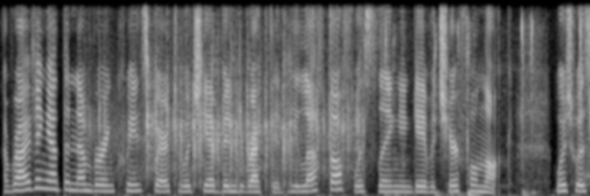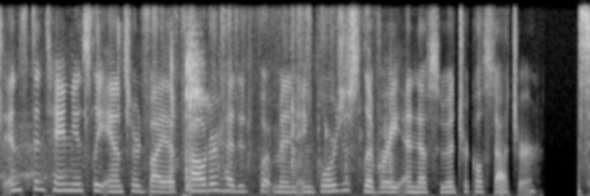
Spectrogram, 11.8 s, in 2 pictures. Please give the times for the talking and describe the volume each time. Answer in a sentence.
You can hear the talking from 0.0 to 11.7 s, at a steady volume.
